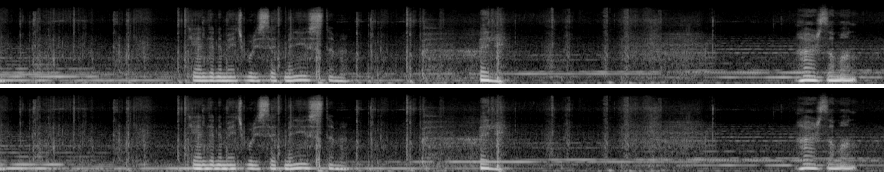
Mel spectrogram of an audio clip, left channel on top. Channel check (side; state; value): both; normal; correlation 0.85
